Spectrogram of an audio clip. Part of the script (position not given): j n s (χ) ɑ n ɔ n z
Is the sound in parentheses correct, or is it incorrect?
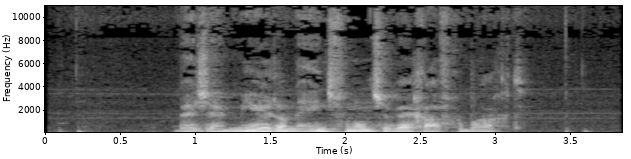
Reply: incorrect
